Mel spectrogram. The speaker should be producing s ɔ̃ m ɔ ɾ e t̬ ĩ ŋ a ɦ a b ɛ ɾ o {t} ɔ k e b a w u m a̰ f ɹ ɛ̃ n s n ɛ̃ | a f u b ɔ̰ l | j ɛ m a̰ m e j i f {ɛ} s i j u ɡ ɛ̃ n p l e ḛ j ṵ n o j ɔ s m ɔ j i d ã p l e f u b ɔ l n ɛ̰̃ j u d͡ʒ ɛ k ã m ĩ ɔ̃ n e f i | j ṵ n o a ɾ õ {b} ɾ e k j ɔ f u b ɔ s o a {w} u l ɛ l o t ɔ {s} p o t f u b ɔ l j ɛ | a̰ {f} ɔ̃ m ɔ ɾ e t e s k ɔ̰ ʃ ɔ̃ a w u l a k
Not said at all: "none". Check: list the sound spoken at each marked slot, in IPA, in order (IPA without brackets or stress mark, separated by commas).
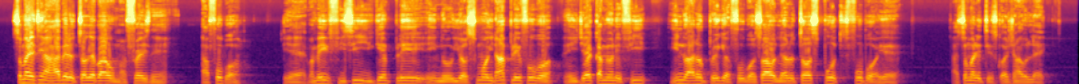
t, i, b, w, s, s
